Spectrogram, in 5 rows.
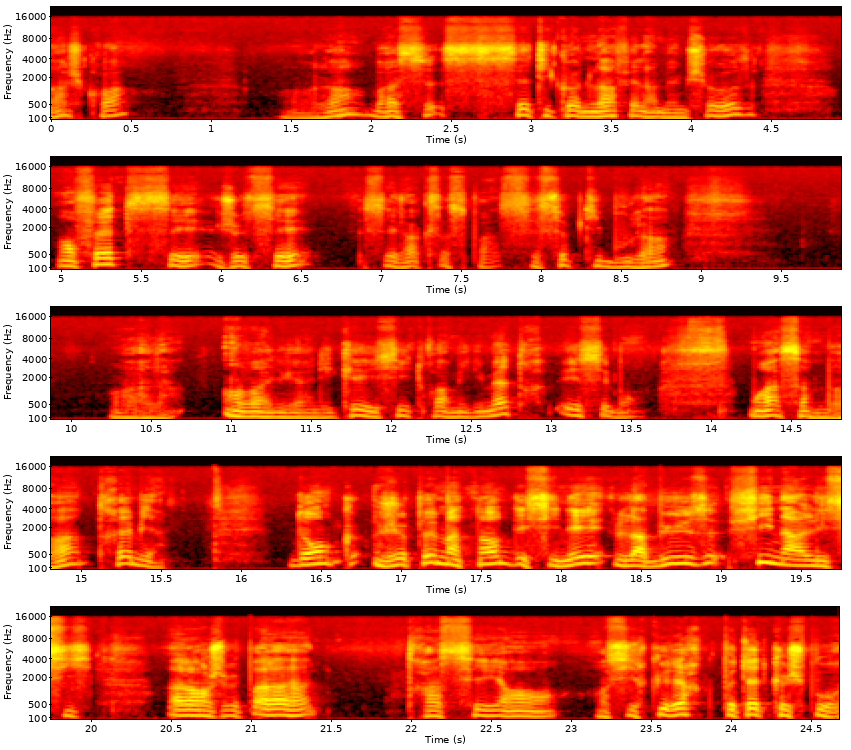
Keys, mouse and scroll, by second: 0.0 click, 1.7 click, 2.9 click, 4.7 click, 7.5 click, 7.8 click, 9.6 click, 12.0 3, 12.2 Return, 14.4-15.5 drag, 16.8-18.1 drag, 19.9-21.8 drag.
